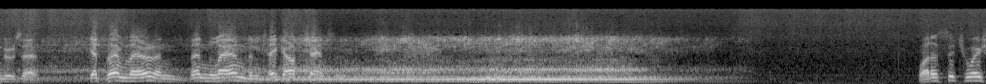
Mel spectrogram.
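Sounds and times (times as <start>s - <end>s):
speech: 0.0s - 3.7s, 9.2s - 9.8s
propeller airplane with crippled undercarriage droning in flight: 0.0s - 7.6s.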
